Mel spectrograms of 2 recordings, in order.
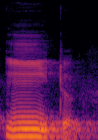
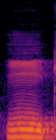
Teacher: इसका उच्चारण मुख और नासिका यानी नाक दोनों से होता है। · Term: अनुनासिक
